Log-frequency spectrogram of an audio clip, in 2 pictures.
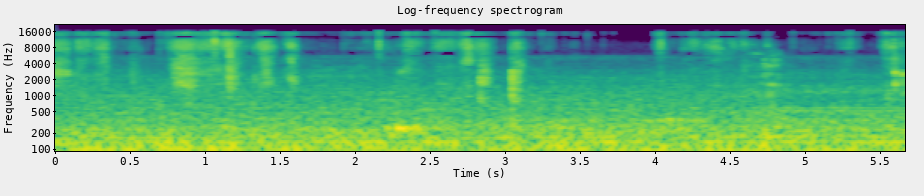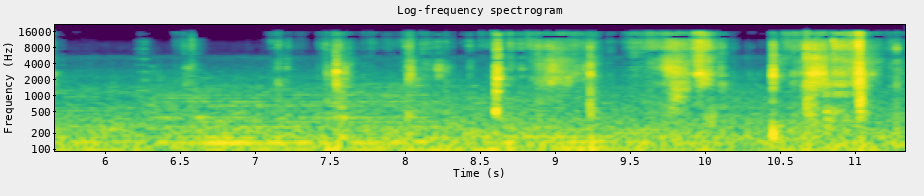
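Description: Soft putty squishes and crackles between fingers.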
